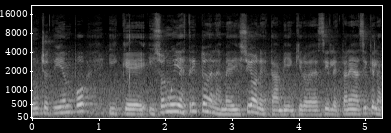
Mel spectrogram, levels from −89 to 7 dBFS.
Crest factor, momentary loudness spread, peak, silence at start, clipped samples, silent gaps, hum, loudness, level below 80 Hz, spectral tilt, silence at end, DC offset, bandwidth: 14 dB; 5 LU; -8 dBFS; 0 s; under 0.1%; none; none; -23 LUFS; -68 dBFS; -6 dB/octave; 0 s; under 0.1%; 17 kHz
